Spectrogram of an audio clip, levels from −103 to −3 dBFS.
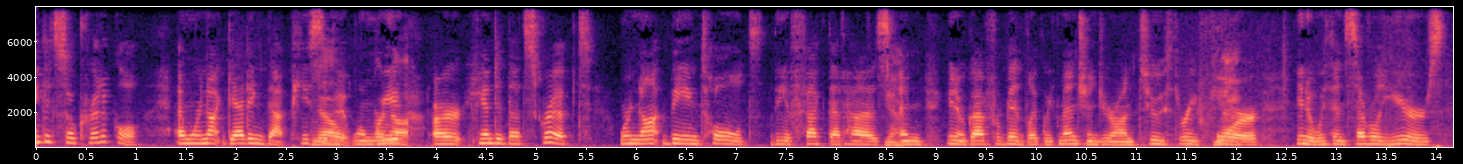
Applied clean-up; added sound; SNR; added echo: none; none; none; none.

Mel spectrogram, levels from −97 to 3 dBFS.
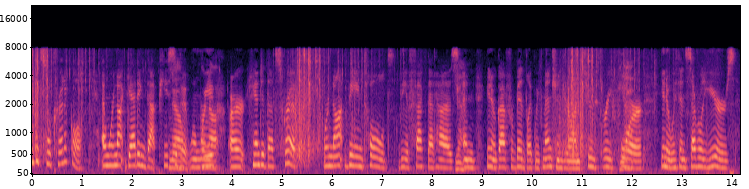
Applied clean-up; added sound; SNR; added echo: none; Bicycle; 14 dB; none.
